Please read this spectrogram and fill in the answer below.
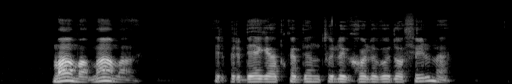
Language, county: Lithuanian, Panevėžys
